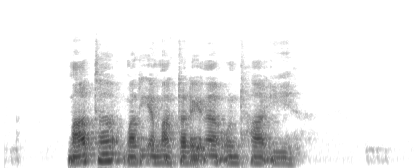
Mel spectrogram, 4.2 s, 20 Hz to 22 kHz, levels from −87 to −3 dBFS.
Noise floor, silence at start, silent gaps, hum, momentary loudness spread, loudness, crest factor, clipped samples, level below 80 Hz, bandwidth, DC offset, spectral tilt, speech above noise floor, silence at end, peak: -79 dBFS; 0.7 s; none; none; 9 LU; -30 LUFS; 20 dB; under 0.1%; -66 dBFS; 9.4 kHz; under 0.1%; -8 dB/octave; 49 dB; 1.15 s; -12 dBFS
